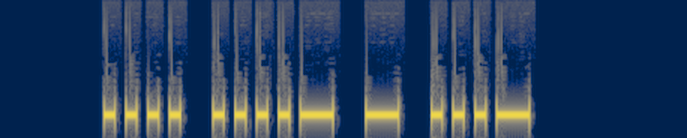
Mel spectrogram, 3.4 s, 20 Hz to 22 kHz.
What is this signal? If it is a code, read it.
Morse code, heard as a keyed tone, about 22 wpm, 700 Hz. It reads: H4TV
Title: Four Challenging Letter-Number Combinations 22wpm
